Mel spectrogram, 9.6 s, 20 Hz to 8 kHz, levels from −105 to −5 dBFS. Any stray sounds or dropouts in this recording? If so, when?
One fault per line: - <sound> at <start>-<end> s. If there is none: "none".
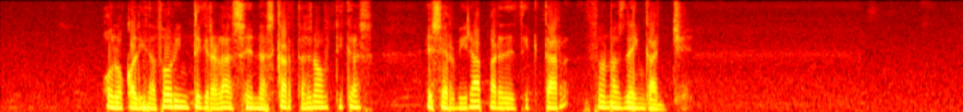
none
